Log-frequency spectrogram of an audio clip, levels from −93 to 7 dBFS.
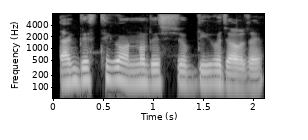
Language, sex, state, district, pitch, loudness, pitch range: Bengali, male, West Bengal, Jalpaiguri, 130 Hz, -18 LUFS, 125-140 Hz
